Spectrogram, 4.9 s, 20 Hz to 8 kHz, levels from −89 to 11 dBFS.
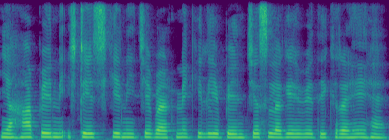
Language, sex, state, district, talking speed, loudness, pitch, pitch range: Hindi, female, Jharkhand, Ranchi, 170 wpm, -15 LUFS, 205 Hz, 200-210 Hz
